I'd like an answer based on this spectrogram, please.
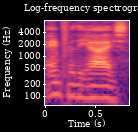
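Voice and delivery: low, hushed, half-whispered sock-puppet voice. Telling a joke about a talking sock, speaker voices the sock half-whispering in your ear. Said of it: "it whispers in your ear".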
